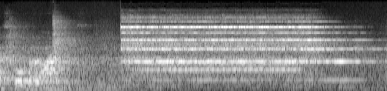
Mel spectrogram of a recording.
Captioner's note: school bell rings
